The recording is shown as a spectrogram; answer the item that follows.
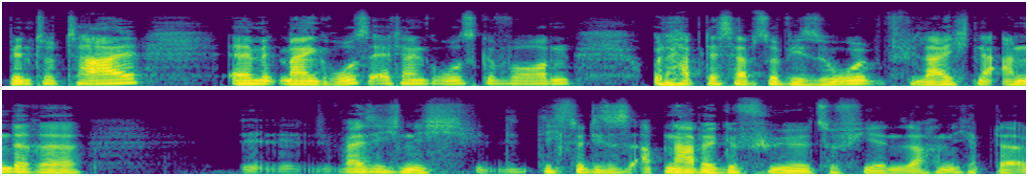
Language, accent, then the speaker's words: German; Hamburg, Germany; Ich bin in Rissen aufgewachsen, Rissen? Also der westlichste Zipfel von Hamburg zwischen Wedel und Blankenese.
